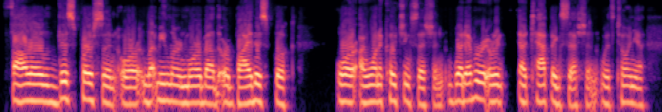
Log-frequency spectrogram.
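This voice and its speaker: A woman with a fairly low pitch and a dark, mellow tone speaks at a moderate pace, the sound dry and close with no echo over a quiet background. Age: 60s. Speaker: life coach, podcast host. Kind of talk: interview podcast.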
